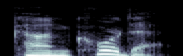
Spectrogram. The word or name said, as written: concordat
